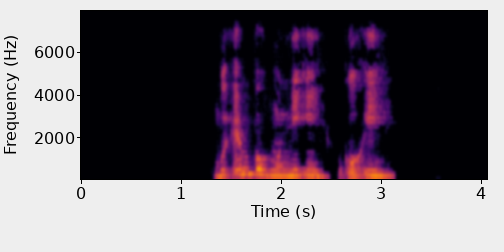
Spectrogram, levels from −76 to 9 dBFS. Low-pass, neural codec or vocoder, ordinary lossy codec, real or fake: 7.2 kHz; none; Opus, 64 kbps; real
